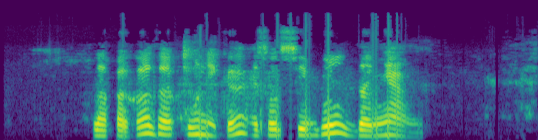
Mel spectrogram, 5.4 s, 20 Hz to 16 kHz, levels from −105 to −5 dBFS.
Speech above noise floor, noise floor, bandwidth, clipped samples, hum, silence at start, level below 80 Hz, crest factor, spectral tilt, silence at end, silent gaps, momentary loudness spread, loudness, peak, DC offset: 56 dB; -72 dBFS; 10.5 kHz; under 0.1%; none; 0.95 s; -52 dBFS; 18 dB; -6 dB/octave; 1.2 s; none; 5 LU; -16 LUFS; 0 dBFS; under 0.1%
